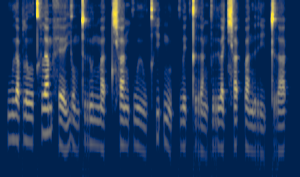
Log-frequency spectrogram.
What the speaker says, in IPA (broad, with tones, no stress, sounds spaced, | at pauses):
w ɯ˧ a̯ p l oː˧ kʰ l a˥˩ m h ɛː˩˦ j o˩˦ m t r u˧ n m a˨˩ t̚ t͡ɕʰ a˧ ŋ k w ɯː˨˩ w kʰ i˥˩ t̚ m u˨˩ ʔ k w e˦˥ k̚ t r a˨˩ ŋ k r ɯ˦˥ a̯ t͡ɕʰ a˦˥ k̚ p a˧ n r iː˨˩ p̚ t r a˦˥ k̚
